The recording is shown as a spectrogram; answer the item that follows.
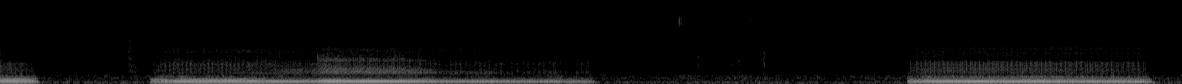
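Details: Shiba Inu growling when forced to do tricks: low rumbling growls in three long bouts separated by quiet gaps, with small clicks and bumps between them.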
